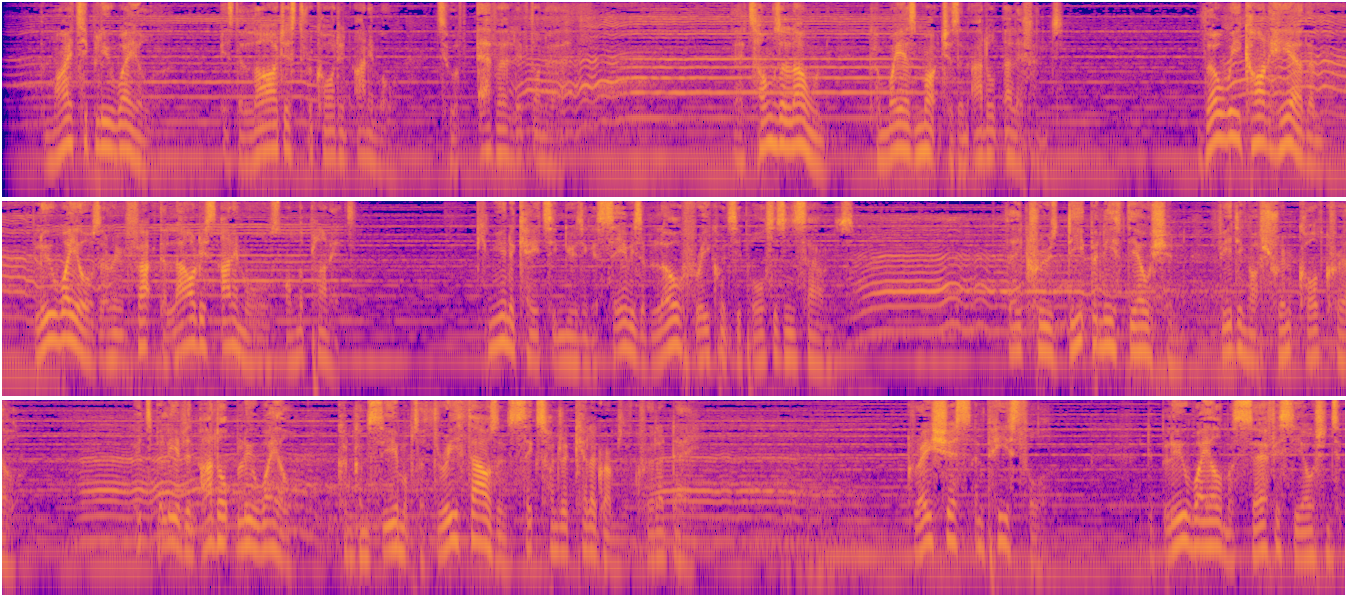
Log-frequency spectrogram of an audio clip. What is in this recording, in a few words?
Narration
